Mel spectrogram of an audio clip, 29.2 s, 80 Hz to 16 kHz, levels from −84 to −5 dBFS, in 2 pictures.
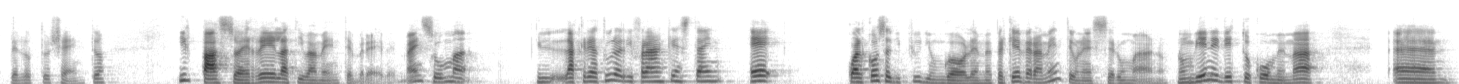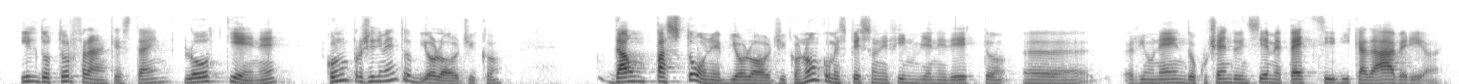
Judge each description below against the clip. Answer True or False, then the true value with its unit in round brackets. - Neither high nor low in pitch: True (155 Hz)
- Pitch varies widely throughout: True (6.3 semitones)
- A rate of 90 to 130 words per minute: True (120 wpm)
